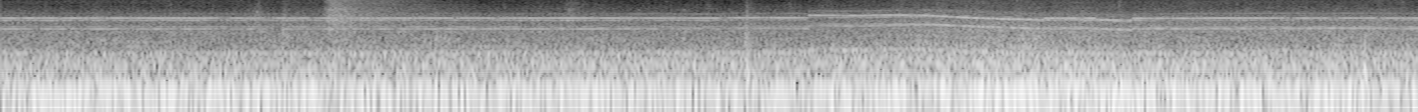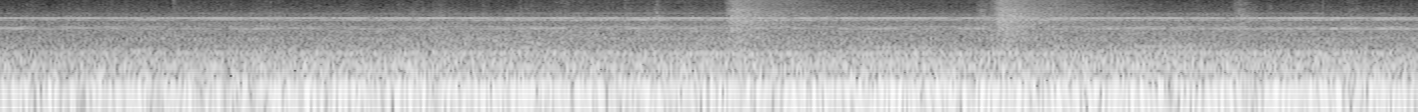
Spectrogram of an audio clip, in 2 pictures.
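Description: A diesel locomotive engine rumbles steadily as a train rolls along.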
